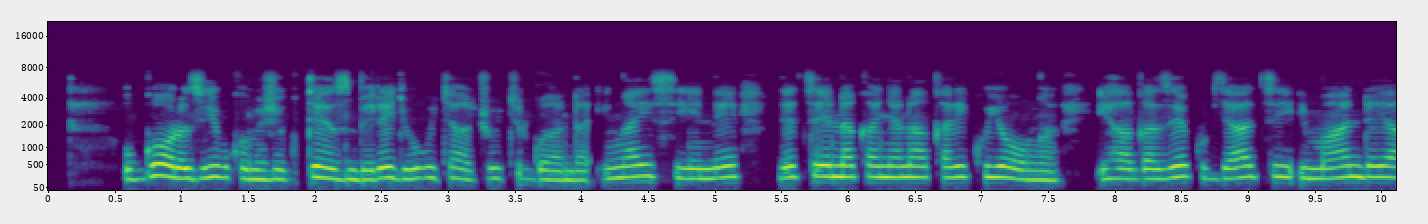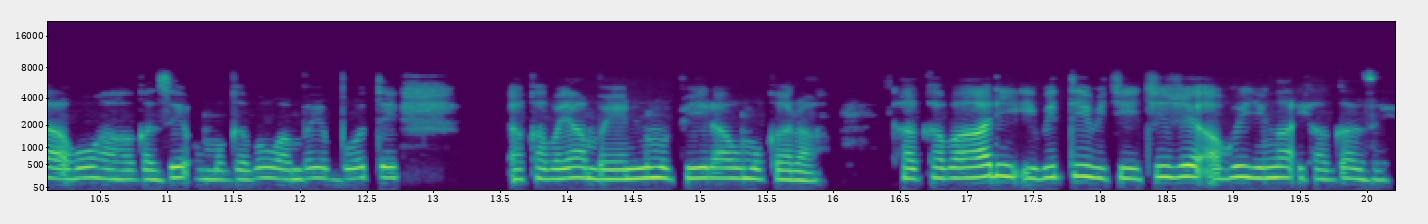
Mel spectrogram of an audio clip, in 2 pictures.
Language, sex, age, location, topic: Kinyarwanda, female, 18-24, Huye, agriculture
